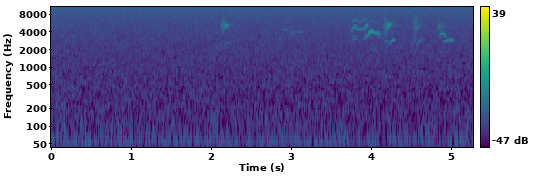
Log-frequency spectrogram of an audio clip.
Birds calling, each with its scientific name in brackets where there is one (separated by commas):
Hawaii Amakihi (Chlorodrepanis virens)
